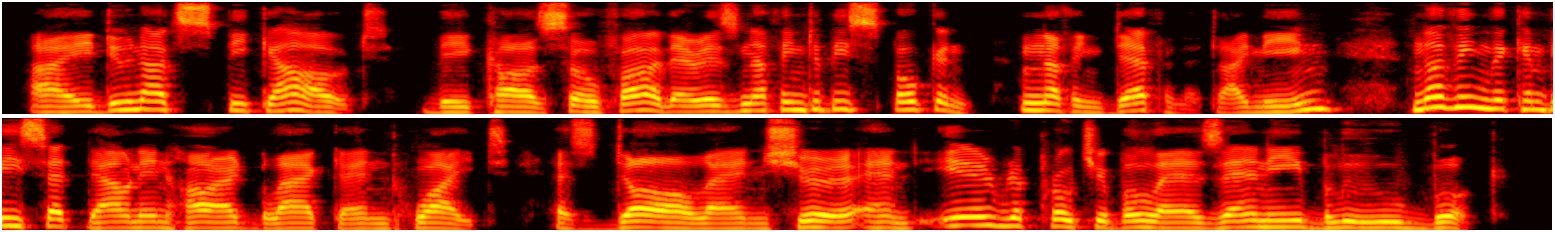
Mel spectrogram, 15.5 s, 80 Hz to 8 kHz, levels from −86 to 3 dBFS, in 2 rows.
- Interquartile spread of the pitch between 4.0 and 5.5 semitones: Yes, average, 5.1 semitones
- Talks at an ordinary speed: Yes, average, 150 wpm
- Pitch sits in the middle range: Yes, medium, 155 Hz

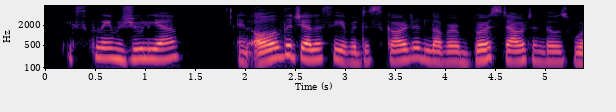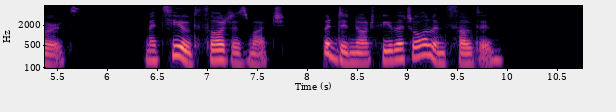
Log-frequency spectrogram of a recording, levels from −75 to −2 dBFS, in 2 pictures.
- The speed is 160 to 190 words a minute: No, average, 150 wpm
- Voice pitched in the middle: Yes, medium, 175 Hz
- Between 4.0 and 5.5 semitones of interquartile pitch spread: No, average, 3.5 semitones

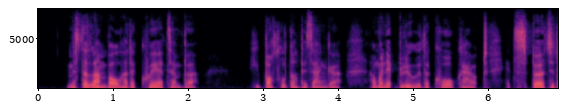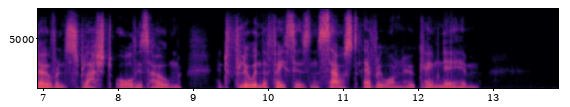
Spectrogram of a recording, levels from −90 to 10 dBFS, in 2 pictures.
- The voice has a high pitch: No, very low, 85 Hz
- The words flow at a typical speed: Yes, average, 165 wpm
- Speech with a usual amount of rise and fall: Yes, average, 3.4 semitones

